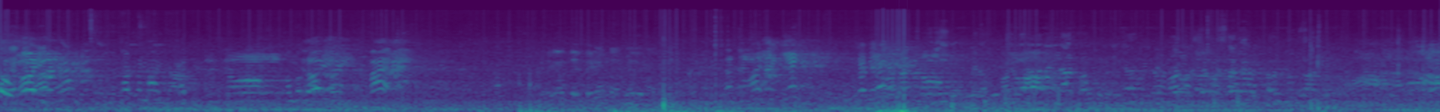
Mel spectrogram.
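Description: Players shout and call to each other across an open outdoor pitch.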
